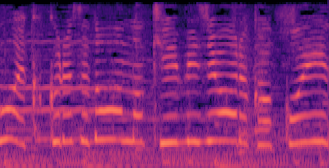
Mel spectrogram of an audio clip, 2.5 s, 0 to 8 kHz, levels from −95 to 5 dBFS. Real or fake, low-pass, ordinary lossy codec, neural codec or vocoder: real; 7.2 kHz; none; none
